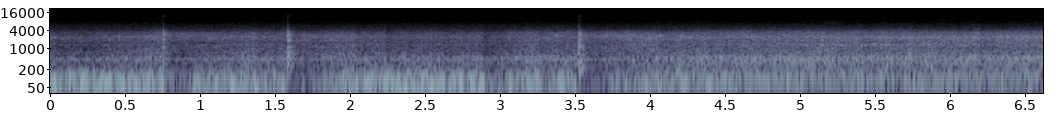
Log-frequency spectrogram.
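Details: Broad hiss and low rumble from a nest camera, broken by a few sharp clicks, with no animal call standing out.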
